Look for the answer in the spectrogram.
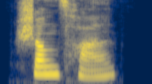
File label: "伤残", Chinese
